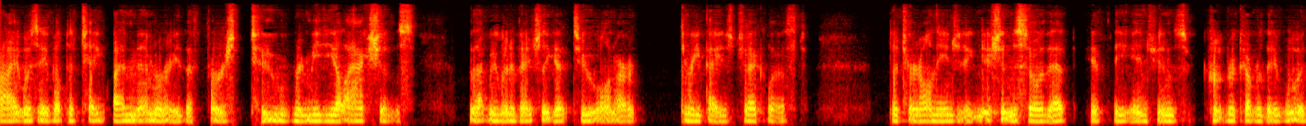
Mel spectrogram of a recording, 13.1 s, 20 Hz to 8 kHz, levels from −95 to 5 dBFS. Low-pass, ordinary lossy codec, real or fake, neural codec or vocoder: 7.2 kHz; MP3, 48 kbps; fake; vocoder, 22.05 kHz, 80 mel bands, HiFi-GAN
